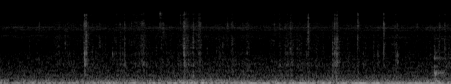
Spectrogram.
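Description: Low, steady rumble of a Chevrolet idling, heard from inside the cab, with light irregular clicks about three a second.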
